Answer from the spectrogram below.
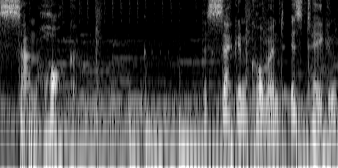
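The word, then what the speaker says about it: Sanhok: Nicolo Zamora, who says, it's pronounced Sanuk, the H is silent. To you, dear Zabiro, I say when you become the dear narrator, you may pronounce it however you wish. Until then, it is San Hok.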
